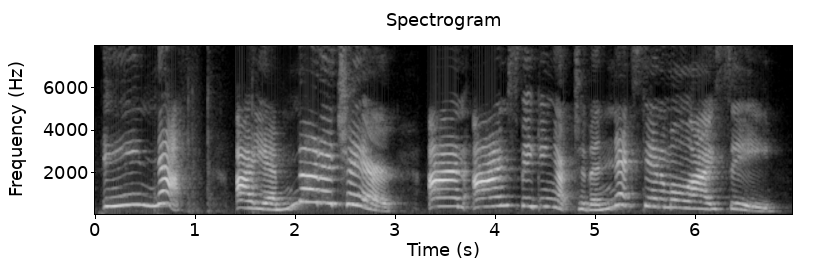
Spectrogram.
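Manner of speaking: loud, firm declaration; fed up and speaking out; determined shout. Acted. Giraffe finally asserting himself.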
